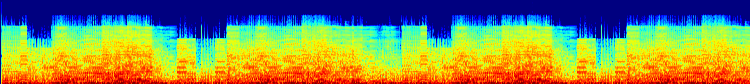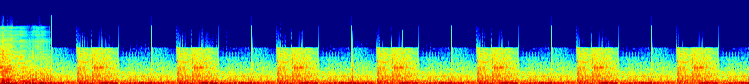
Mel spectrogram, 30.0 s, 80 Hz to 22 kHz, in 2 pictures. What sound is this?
Music > Multiple instruments
Demo Track #4057 (Industraumatic)
Industrial, Sci-fi, Soundtrack, Noise, Horror, Ambient, Cyberpunk, Games, Underground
